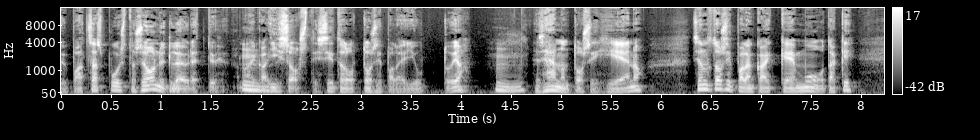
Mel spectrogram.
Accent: Hollola, Päijät-Häme, Finland; also born or lived in Lahti; Mäkin olen itse Hollolasta ja Lahdesta ja Lahden seudulta siitä

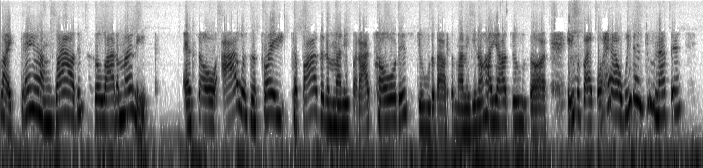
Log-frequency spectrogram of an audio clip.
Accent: Florida, United States; I'm from Florida, so you know how I go down here.

